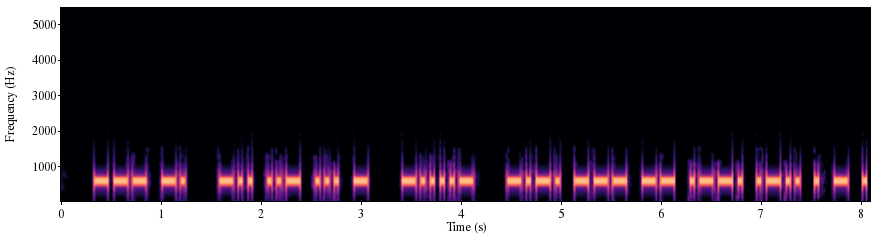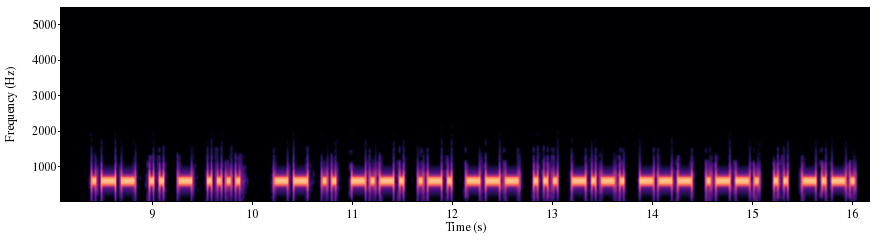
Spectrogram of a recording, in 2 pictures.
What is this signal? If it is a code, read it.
Morse code, heard as a keyed tone, about 25 wpm, 600 Hz. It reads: ON DUST - COMPLETE WITH MICROSCOPIC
